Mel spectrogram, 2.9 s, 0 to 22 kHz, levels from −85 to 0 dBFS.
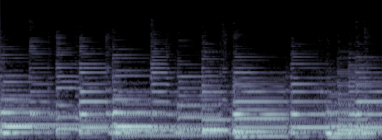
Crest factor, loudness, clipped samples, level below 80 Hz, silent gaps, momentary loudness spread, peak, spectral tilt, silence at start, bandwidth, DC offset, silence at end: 14 dB; -25 LUFS; under 0.1%; -62 dBFS; none; 5 LU; -10 dBFS; -8 dB/octave; 0 s; 7.6 kHz; under 0.1%; 0 s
